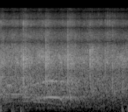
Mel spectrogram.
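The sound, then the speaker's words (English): A church audience applauds the pastor's wife as the couple celebrates ten years of marriage, a dense wash of many hands clapping at once, steady throughout the short stretch, with faint voices mixed into the crowd noise. “So you can feel free to clap for her for putting up with me for a decade now.”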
